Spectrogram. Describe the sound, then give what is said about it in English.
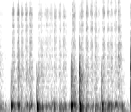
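Writing by hand as a word is jotted down: several quick, scratchy pen strokes with sharp onsets and short gaps, loud and close, no voices. “Okay, so the theme this month is momentum. Momentum. So I'm going to write that bad boy down.”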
